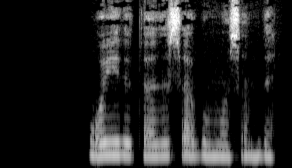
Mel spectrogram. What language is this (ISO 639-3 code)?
pus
